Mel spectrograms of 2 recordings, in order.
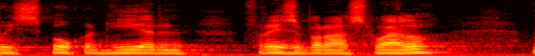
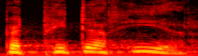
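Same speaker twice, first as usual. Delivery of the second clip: normal talking voice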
